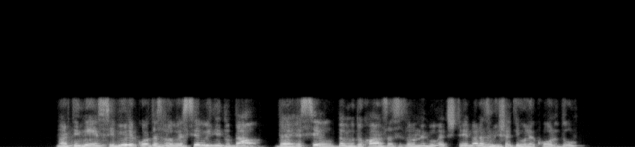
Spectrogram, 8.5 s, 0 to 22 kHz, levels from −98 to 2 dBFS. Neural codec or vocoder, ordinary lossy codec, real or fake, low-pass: codec, 16 kHz, 2 kbps, FreqCodec, smaller model; none; fake; 7.2 kHz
